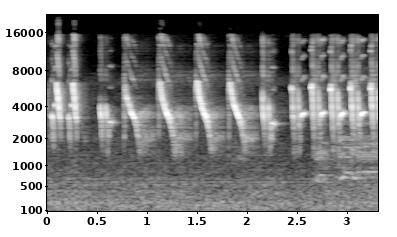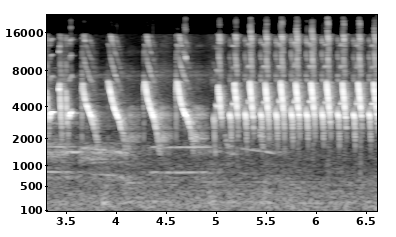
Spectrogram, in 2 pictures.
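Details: Canary song carrying bar-winged prinia and sooty-headed tit imitations: clipped high chips and falling whistles, a rapid rattling trill through the middle, then more sweeping notes and a closing fast trill.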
